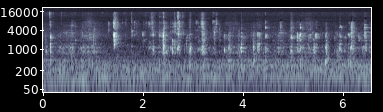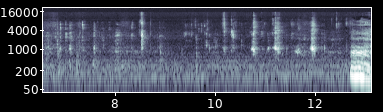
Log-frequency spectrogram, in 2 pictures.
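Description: Quiet, close-up chewing and mouth sounds of a man eating, with many small scattered clicks and smacks. A brief vocal sound comes near the end.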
